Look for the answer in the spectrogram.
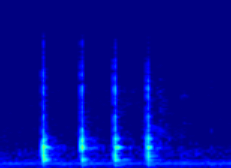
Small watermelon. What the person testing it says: What you want to listen for is that nice hollow sound.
